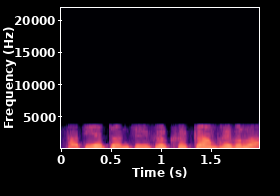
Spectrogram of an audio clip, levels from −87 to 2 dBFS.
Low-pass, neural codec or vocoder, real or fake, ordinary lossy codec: 3.6 kHz; codec, 16 kHz in and 24 kHz out, 0.4 kbps, LongCat-Audio-Codec, two codebook decoder; fake; none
